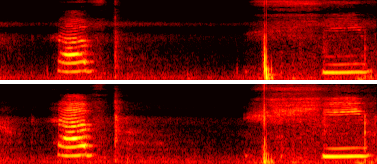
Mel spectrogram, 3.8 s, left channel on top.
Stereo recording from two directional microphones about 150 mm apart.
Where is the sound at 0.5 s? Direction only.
15° left (ahead or behind).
